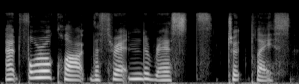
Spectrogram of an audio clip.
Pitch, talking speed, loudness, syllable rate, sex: 235 Hz, 160 wpm, -17 LUFS, 4.8 syllables/s, female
